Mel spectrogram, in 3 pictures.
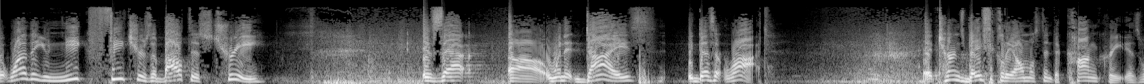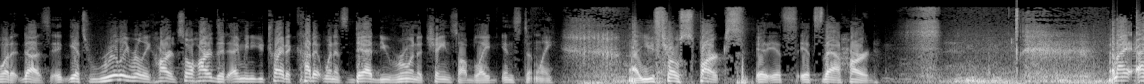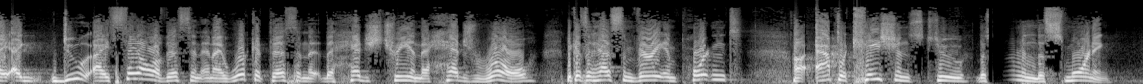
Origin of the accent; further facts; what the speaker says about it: Illinois, United States; Where I grew up in Illinois, we had sporadically spaced all over the countryside trees that...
